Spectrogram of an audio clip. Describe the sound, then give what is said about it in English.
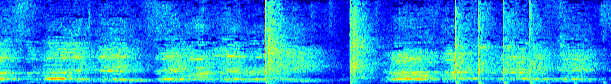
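Protesters chant loudly inside and outside a Senate Finance Committee hearing on the Graham-Cassidy health bill, a dense, continuous crowd roar broken by several sharp thuds and bangs. “And as you hear, immediately protesters inside and outside the hearing room began chanting.”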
